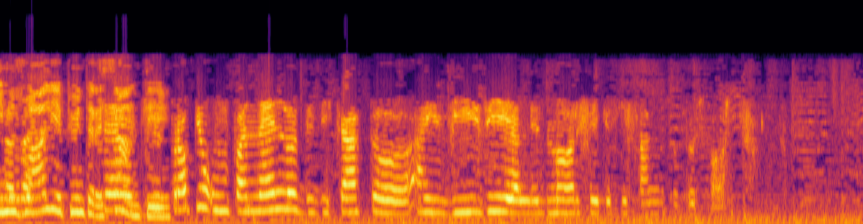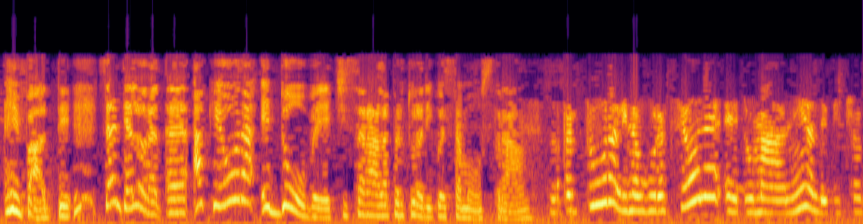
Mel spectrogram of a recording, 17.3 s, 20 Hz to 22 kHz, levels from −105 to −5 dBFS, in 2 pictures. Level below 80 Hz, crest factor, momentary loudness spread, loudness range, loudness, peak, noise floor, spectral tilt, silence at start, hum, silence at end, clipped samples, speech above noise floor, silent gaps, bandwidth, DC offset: -42 dBFS; 14 dB; 14 LU; 5 LU; -13 LUFS; 0 dBFS; -34 dBFS; -4.5 dB/octave; 0 s; none; 0 s; under 0.1%; 20 dB; none; 8.2 kHz; 2%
